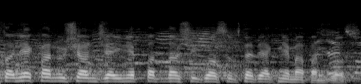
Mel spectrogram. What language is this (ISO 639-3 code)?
pol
